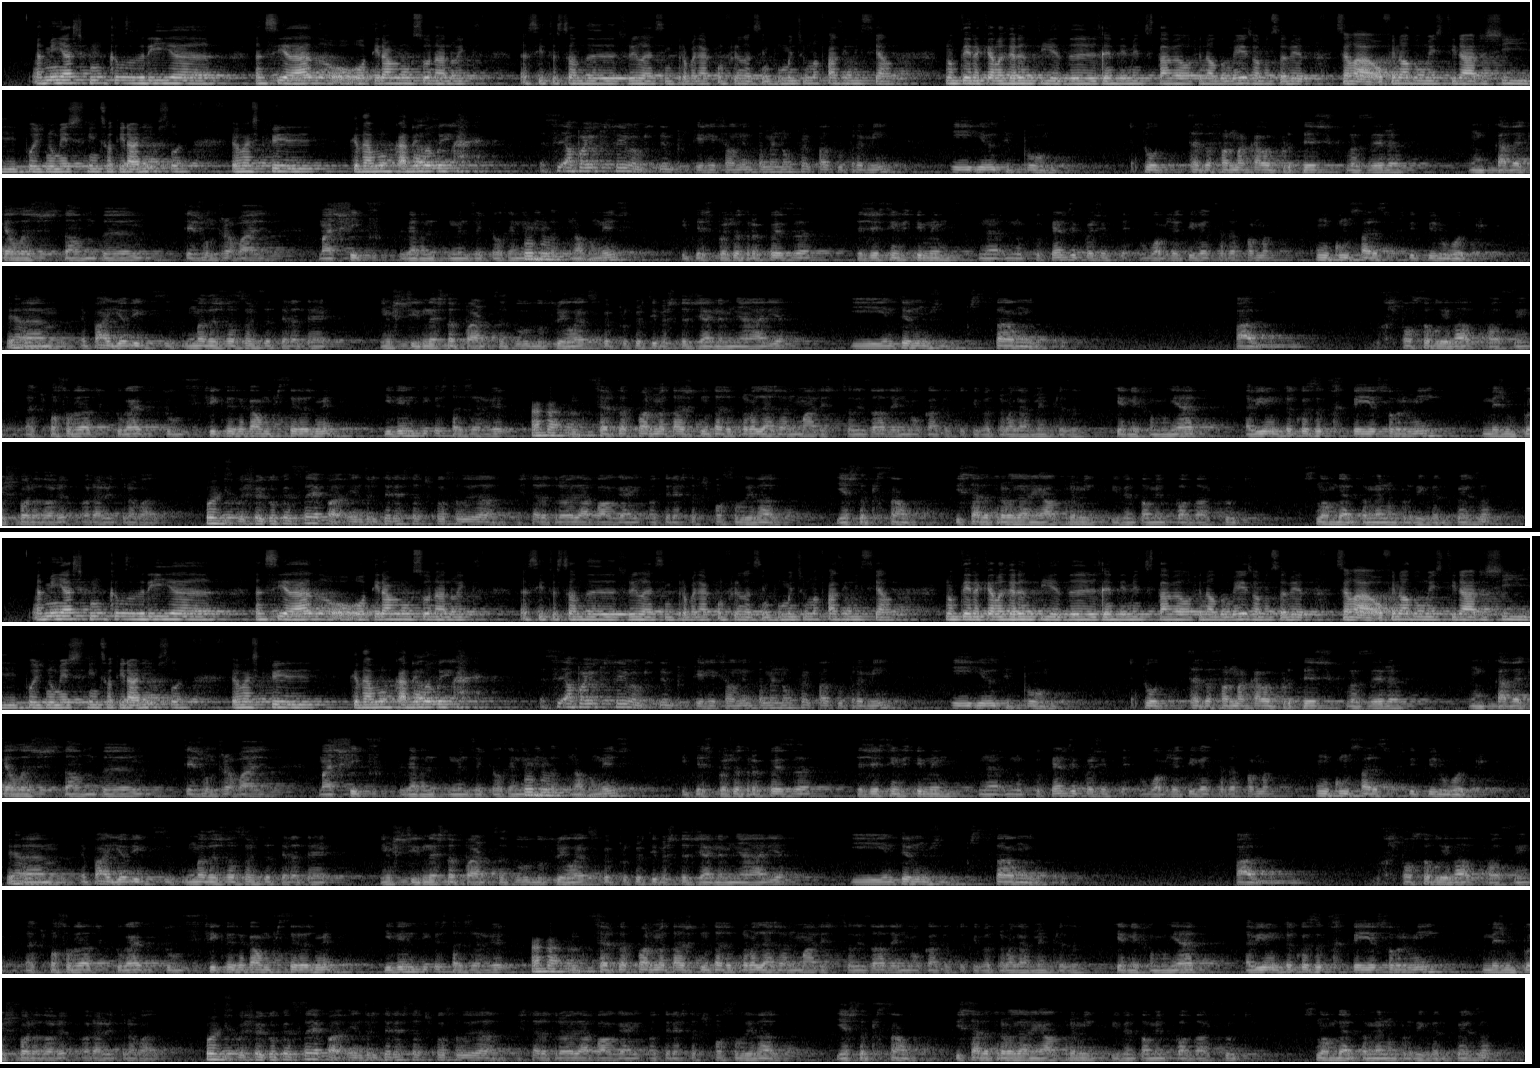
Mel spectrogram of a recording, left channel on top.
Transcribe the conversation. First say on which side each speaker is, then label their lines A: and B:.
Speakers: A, on the left; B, on the left.
A: a mim acho que me causaria ansiedade ou, ou tirava-me o sono à noite a situação de freelancing, trabalhar com freelancing, pelo menos numa fase inicial. Não ter aquela garantia de rendimento estável ao final do mês, ou não saber, sei lá, ao final de um mês tirar X e depois no mês seguinte só tirar Y, eu acho que, que dava um bocado
B: Ah pá,
A: em maluco.
B: sim,
A: <laughs>
B: Sim, ah pá, eu percebo, eu percebo, porque inicialmente também não foi fácil para mim, e, e do tipo, tu, de certa forma, acaba por teres que fazer um bocado aquela gestão de teres um trabalho mais fixo, que te garante pelo menos aquele rendimento
A: Uhum,
B: ao final do mês, e teres depois outra coisa, teres este investimento na- no que tu queres, e depois até- o objetivo é, de certa forma, um começar a substituir o outro.
A: yeah,
B: Um, epá, e eu digo-te, uma das razões de eu ter até investido nesta parte do, do freelance foi porque eu estive a estagiar na minha área e em termos de pressão Pá, de responsabilidade, pá, assim, as responsabilidades que tu, gai- tu ficas acabam por ser as me- idênticas, estás a ver?
A: aham,
B: Porque de certa forma estás, como estás a trabalhar já numa área especializada, e no meu caso eu estive a trabalhar numa empresa pequena e familiar, havia muita coisa que recaía sobre mim, mesmo depois fora do hora- horário de trabalho.
A: Pois,
B: E depois foi que eu pensei, pá, entre ter esta responsabilidade e estar a trabalhar para alguém, ou ter esta responsabilidade e esta pressão e estar a trabalhar em algo para mim que eventualmente pode dar frutos, se não der também não perdi grande coisa.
